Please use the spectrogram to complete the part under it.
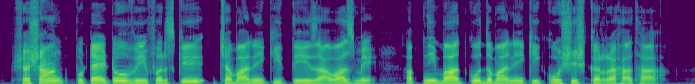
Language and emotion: Hindi, neutral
